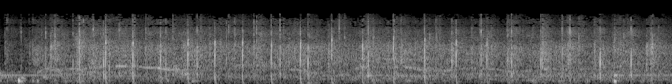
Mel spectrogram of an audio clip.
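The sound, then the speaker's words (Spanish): An audience bursts into steady applause for the event's microphone steward, a dense crackle of many hands clapping at once for several seconds, with faint voices mixed underneath the clapping. “Un, un aplauso, azafato.”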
